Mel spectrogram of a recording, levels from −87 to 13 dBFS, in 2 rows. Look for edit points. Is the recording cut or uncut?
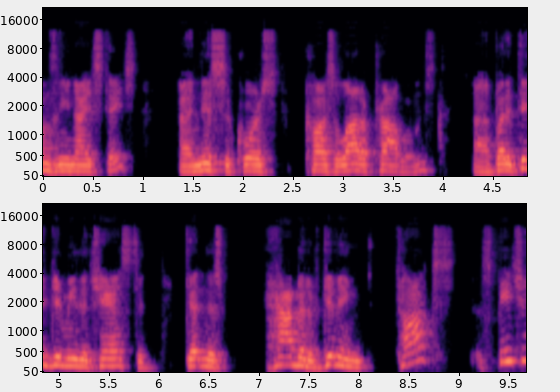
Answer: uncut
